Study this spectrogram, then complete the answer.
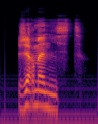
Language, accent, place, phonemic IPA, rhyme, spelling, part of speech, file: French, France, Lyon, /ʒɛʁ.ma.nist/, -ist, germaniste, noun / adjective, LL-Q150 (fra)-germaniste.wav
- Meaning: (noun) Germanist; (adjective) Germanist; Germanistic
